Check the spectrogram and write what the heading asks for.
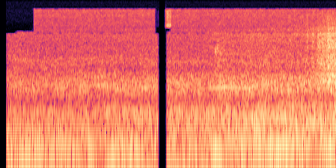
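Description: Steady low hum of motor vehicle engines on the street, with the sound dropping out completely for a moment just after two seconds in.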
